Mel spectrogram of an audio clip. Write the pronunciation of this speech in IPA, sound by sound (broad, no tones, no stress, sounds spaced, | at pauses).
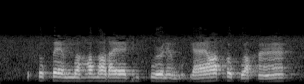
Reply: s ʊ p ɛ ŋʷ ɛ ʁ ə ðˤ ɪ ɾ ɛː ɡ i kʷ ə˞ ɾ ɛ̃ ɡʷ ɪ ɡ æː sˤ ʊ xʷ ɑ χ æ̃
